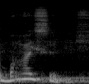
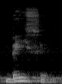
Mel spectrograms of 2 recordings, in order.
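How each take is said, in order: First: The first vowel sounds like 'eye'. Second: The first vowel sounds like 'ay'.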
